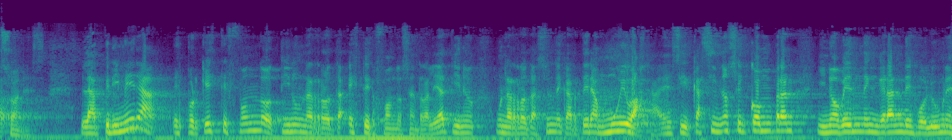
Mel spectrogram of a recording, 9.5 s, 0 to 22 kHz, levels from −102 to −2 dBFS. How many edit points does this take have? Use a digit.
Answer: 1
